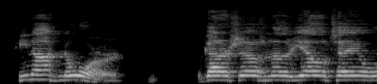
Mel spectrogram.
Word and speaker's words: Pinot Noir: I don't even know if you're supposed to pronounce the R at the end or like Pinot Noir. – Pinot Noir.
